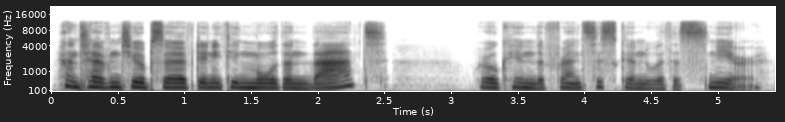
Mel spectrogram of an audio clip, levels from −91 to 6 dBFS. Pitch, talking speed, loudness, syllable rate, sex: 180 Hz, 165 wpm, -18 LUFS, 5.0 syllables/s, female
